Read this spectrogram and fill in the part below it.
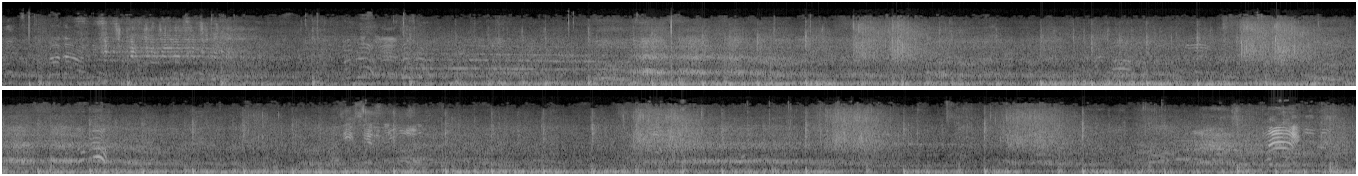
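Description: A large stadium crowd chants and cheers steadily, heard from a distance.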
